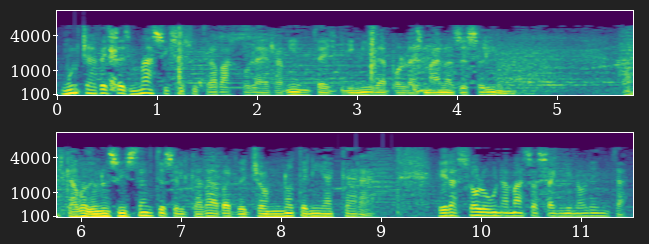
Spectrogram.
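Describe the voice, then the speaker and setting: A man's voice: low-pitched, moderate pace, natural voice. An actor playing a grim, sinister male horror storyteller, narrating a radio drama with macabre relish. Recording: muffled old radio recording with music.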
